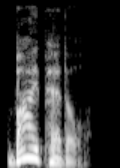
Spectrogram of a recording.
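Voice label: "bipedal", British English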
